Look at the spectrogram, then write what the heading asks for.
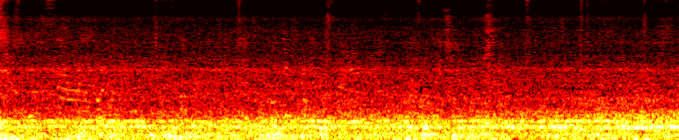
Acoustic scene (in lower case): subway train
